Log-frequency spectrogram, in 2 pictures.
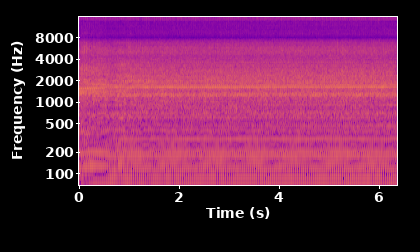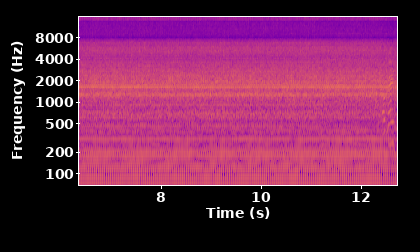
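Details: Small genset running unloaded during a mains (PLN) power cut; smooth even idle with steady hum, no knocks or hunting. Normal generator idle.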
